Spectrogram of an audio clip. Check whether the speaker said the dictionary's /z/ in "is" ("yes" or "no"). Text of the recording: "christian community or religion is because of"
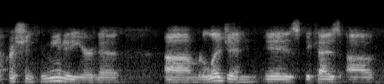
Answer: yes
